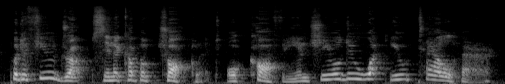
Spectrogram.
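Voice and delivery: high-pitched scheming magician; Dappertutto. A narrator's reading. Magician explains the potion to Rasmus, high and persuasive. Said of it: "said Dappertutto".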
